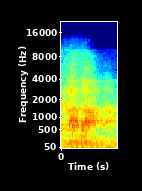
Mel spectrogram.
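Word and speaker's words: খাওয়াজা: খাজা ফারসি শব্দ খা ওয়াও আলিফ জিম খাওয়াজা উচ্চারণ কঠিন এজন্য সহজ ভাবে প্রচলিত হয়ে গেছে খাজা আর খিজির যে বলতেছে এই শব্দটা খায় খাদির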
